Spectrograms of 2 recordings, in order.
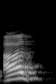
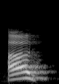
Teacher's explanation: ہم صفت شدت کو قوی سمجھ کر اس میں آواز بند کر دیتے ہیں، جیسا کہ اک، تو وہ ہامس کی وجہ سے تھوڑا سا سانس جاری کرتے ہیں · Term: کاف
